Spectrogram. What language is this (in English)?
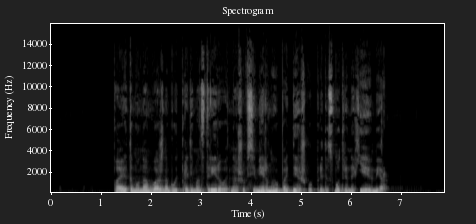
Russian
